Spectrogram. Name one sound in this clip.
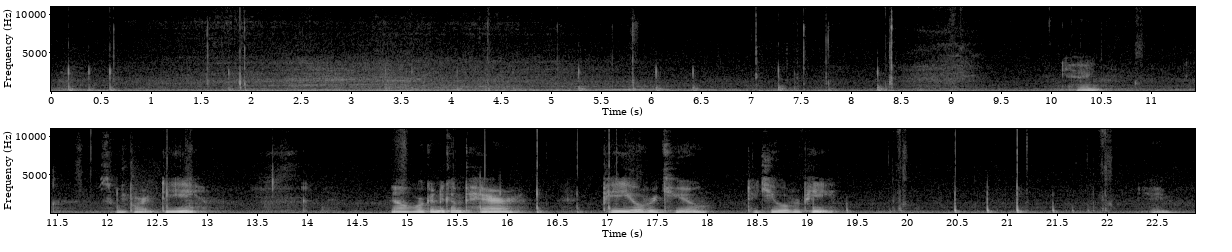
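A stylus taps and scratches on a glass surface while writing.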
